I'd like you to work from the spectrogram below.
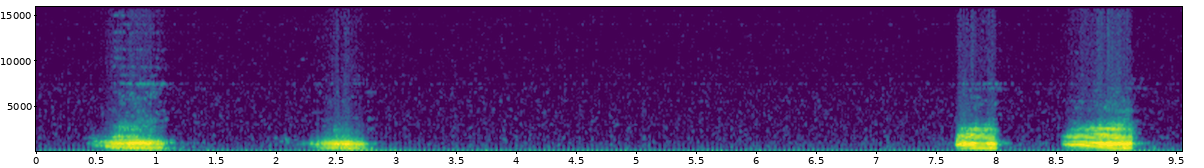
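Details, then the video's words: Rutting red deer stag of the Carpathians, Bucovina, 29 September 2022: four separate hoarse, throaty roars, the first two spaced about two seconds apart, then a long pause before two closer, rougher bellows. "Boncănit / Carpathian stag Breeding season 29.09.2022"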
